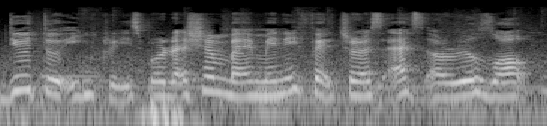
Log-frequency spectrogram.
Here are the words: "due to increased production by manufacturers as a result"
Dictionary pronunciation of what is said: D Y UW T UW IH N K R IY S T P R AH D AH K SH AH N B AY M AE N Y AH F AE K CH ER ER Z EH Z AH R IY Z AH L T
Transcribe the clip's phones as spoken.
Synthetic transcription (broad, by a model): D Y UW T UW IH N K R IY S P R AH D AH K SH AH N B AY M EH N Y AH F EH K CH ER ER S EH S AH R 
